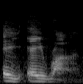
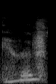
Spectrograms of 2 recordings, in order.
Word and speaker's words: Aaron: you say it the first time i said ay-ay-ron because it's pronounced Aaron you done messed up ay-ay ron now take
